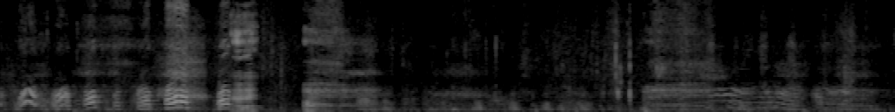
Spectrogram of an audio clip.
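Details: Seven-day-old Rhodesian Ridgeback puppies from a first litter; a quick series of high, squeaky rising whimpers in the first few seconds, then rustling, faint squeaks and a person talking.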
